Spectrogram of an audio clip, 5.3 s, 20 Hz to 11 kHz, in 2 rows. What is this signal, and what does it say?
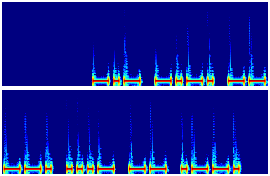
Morse code, heard as a keyed tone, about 23 wpm, 700 Hz. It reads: KC9VMP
